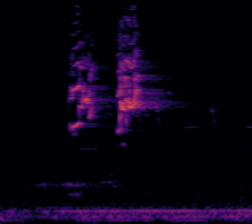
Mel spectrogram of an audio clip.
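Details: Two short, rasping parrot squawks about half a second apart over a steady low hum.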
